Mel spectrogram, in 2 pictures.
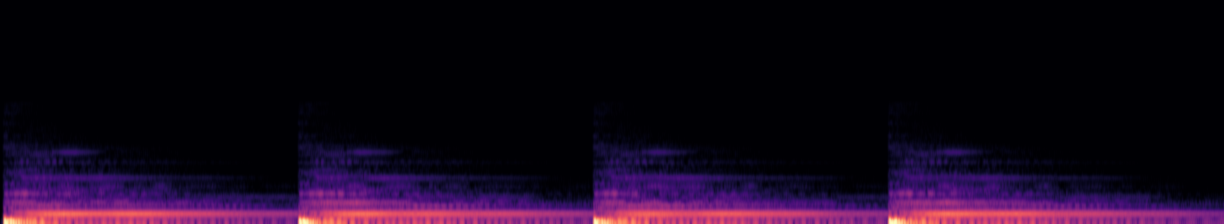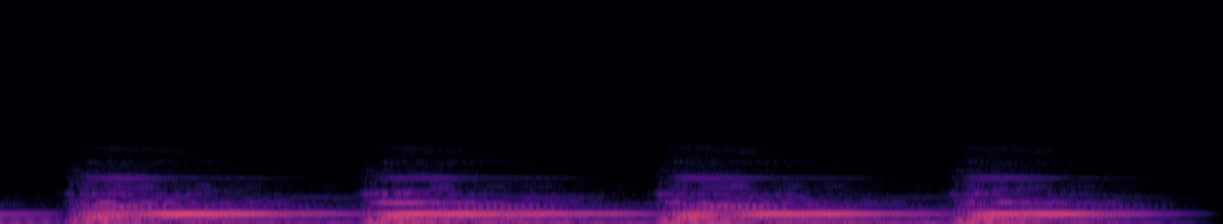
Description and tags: Dark Bells
sound-design, bells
